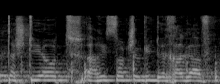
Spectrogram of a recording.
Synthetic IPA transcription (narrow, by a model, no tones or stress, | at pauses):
t̪ːaʃtijo̞t̪aʁiso̞tʃekid̪eχaɡav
